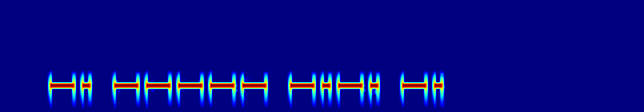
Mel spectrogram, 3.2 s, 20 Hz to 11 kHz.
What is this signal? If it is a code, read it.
Morse code, heard as a keyed tone, about 29 wpm, 700 Hz. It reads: N0CN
